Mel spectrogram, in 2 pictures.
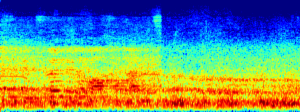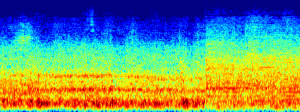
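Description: Football stadium crowd: a steady din of many voices from the home fans celebrating a goal.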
